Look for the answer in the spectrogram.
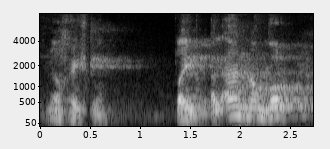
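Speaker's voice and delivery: ordinary talk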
